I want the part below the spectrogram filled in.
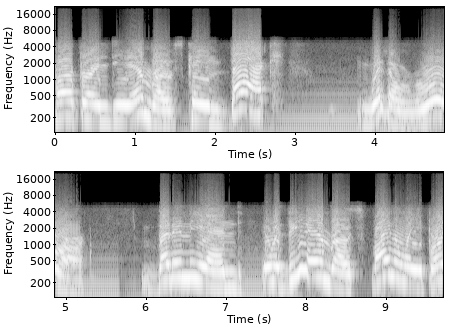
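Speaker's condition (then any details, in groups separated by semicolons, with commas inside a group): Cerebral palsy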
